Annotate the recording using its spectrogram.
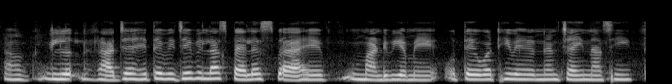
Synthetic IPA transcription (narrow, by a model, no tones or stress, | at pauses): ɾaːd͡ʑəɦɪt̪eʋɪd͡ʑəiʋɪlaːspɛɦɪləsbaːɦemãːɳɖʋiːəmẽʊt̪eʋɐʈʰiʋẽːnəɽ̃t͡ɕaːɦĩːnd̪aːsĩː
